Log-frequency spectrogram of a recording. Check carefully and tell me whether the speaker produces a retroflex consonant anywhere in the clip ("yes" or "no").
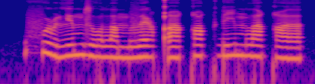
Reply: yes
